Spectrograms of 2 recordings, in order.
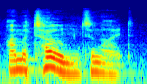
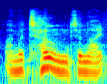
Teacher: what happens is that the H drops out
